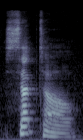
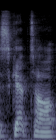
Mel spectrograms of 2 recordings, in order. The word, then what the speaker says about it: Sceptile: It's pronounced Sceptile. I always called it Skeptile.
